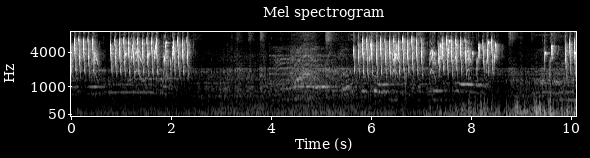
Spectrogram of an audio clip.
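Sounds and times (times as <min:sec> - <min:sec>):
bar-winged prinia singing rapid machine-gun trills: 0:00.0 - 0:02.5, 0:05.6 - 0:10.0.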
